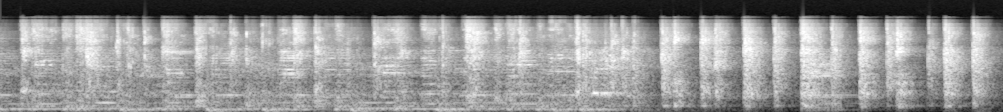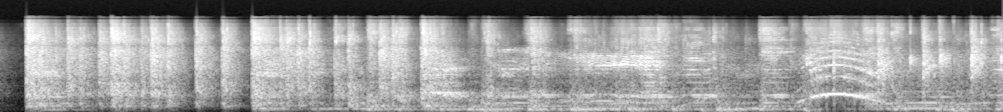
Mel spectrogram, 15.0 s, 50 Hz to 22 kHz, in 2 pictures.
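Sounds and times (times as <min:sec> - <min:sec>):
acoustic guitar: 0:00.0 - 0:05.1, 0:07.7 - 0:15.0
sharp percussive taps: 0:00.2 - 0:11.6.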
